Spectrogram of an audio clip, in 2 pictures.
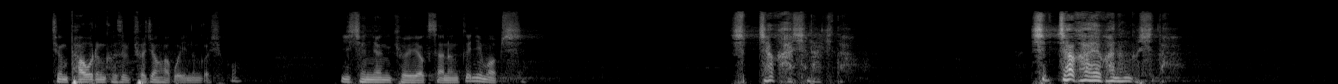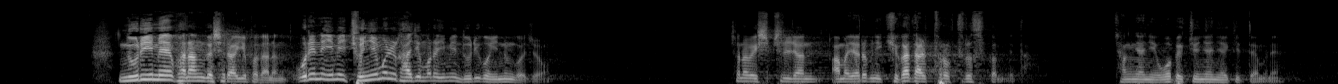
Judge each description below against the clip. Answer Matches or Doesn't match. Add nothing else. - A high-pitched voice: Doesn't match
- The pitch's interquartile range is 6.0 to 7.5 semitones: Doesn't match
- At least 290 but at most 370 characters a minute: Doesn't match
